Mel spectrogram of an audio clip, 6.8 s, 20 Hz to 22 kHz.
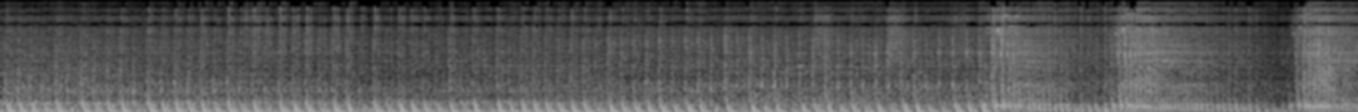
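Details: Suzuki RMZ450 single-cylinder, first start after major head rebuild (old head dropped a valve): uneven thumping, revs surging and sagging erratically instead of holding steady; head glowed red hot within seconds, owner suspects a lean condition.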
